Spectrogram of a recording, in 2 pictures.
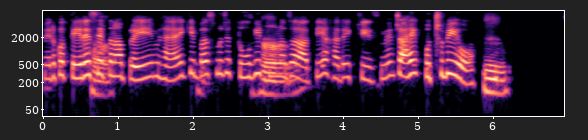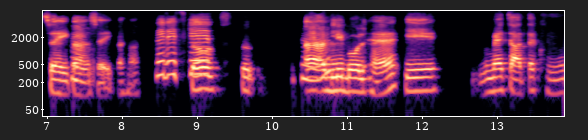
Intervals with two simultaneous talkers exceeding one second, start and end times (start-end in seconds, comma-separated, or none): none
